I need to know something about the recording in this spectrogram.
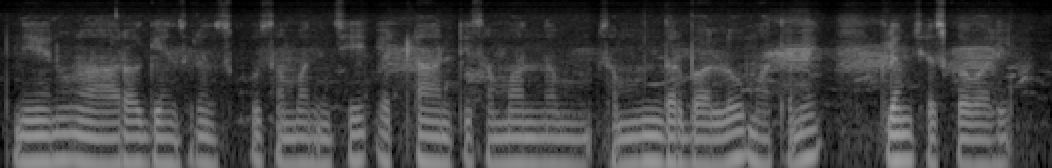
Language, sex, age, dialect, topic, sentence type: Telugu, male, 36-40, Southern, banking, question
